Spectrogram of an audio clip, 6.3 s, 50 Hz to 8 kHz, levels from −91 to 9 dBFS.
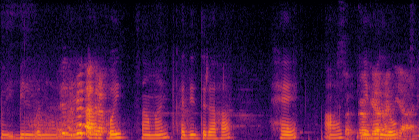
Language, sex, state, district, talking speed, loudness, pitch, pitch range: Hindi, female, Chhattisgarh, Jashpur, 145 wpm, -21 LUFS, 185 Hz, 180-210 Hz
